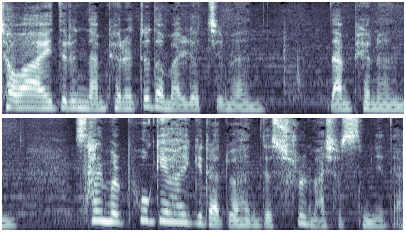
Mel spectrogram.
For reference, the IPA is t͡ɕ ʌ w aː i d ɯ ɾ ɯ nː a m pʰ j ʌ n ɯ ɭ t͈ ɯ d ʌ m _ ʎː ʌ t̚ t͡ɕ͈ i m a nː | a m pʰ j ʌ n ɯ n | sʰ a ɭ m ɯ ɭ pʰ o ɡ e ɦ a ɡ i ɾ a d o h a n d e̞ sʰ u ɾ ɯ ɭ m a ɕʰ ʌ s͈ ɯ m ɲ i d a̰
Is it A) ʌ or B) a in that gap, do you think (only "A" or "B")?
B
